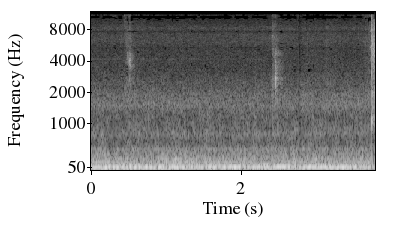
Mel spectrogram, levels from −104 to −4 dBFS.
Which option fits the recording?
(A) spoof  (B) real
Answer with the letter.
B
